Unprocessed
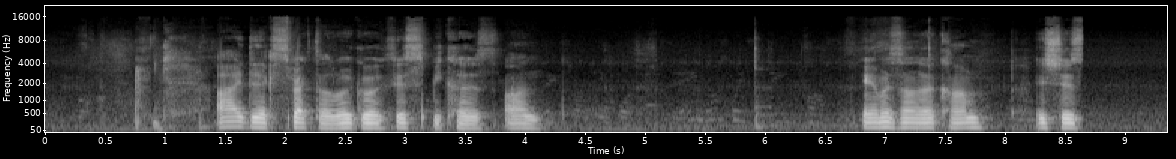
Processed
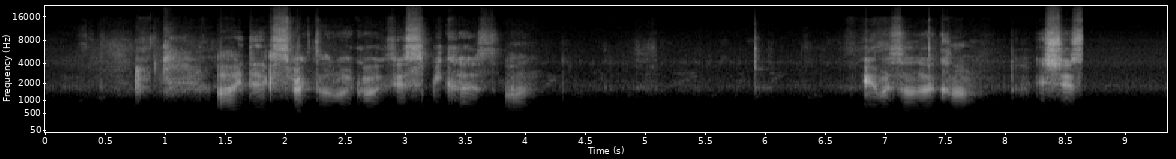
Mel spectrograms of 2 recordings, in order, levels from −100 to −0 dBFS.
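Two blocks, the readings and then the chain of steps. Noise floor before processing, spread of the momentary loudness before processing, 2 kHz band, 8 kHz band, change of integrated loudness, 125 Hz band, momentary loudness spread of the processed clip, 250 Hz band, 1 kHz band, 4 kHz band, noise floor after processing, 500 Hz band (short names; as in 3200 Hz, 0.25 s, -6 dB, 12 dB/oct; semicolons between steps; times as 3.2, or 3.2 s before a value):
-63 dBFS, 17 LU, -1.5 dB, +0.5 dB, -11.0 dB, under -40 dB, 21 LU, under -40 dB, -19.0 dB, +0.5 dB, -74 dBFS, under -40 dB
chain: half-wave gain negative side -3 dB; steep high-pass 1600 Hz 48 dB/oct; gain +2 dB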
